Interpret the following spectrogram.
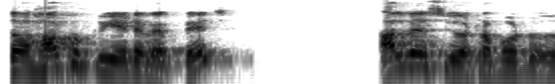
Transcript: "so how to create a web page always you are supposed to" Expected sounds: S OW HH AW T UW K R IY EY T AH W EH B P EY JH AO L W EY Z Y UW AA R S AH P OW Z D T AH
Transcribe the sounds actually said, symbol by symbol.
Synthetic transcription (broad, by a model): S OW HH AW T UW K R IY EY T AH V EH B P EY JH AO L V EY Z Y UW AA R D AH P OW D T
